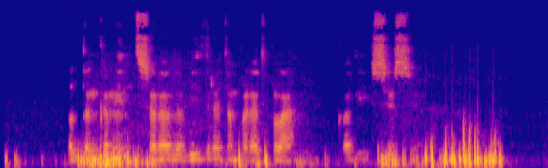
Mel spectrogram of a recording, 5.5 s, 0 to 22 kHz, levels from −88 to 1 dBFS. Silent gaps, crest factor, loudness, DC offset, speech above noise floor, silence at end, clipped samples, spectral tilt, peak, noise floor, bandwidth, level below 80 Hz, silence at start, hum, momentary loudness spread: none; 20 dB; -21 LUFS; under 0.1%; 31 dB; 0.45 s; under 0.1%; -6.5 dB/octave; -2 dBFS; -53 dBFS; 16.5 kHz; -42 dBFS; 0.05 s; none; 19 LU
